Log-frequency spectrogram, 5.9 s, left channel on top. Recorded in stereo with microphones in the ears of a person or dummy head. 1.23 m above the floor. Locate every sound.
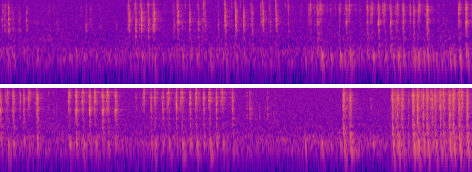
Only background noise.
